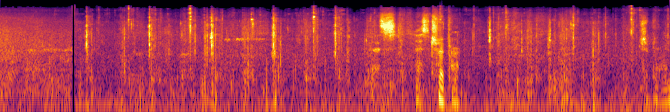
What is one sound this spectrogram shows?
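Footsteps crunch and shuffle through loose sand.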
